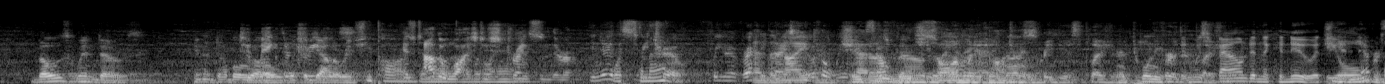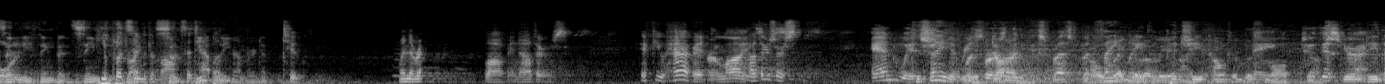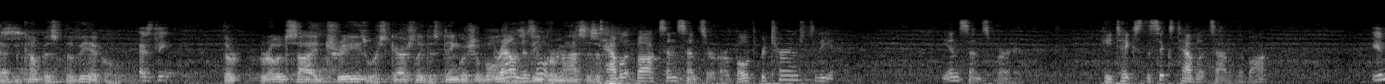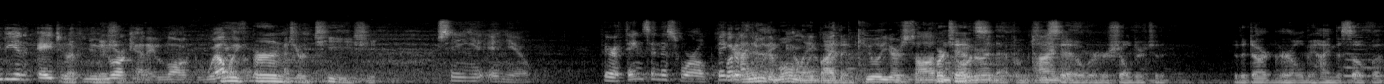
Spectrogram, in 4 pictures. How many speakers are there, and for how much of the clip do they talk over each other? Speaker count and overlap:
10, about 49%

